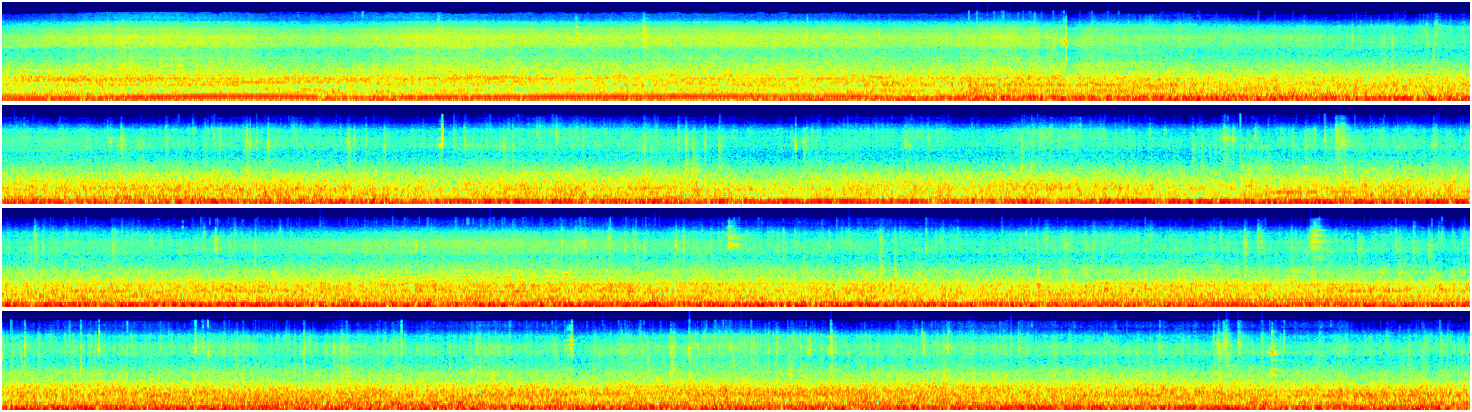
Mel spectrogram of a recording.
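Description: Ford Bronco driving hard on a gravel road, heard from under the body: loud tyre and road roar with scattered ticks of stones thrown up against the underside and mud flaps. The engine rises in pitch through gear changes over the first few seconds and climbs again about twenty seconds in.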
